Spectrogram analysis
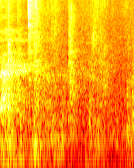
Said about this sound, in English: Every time I hear that door, like wind. I know. Rattling that door.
